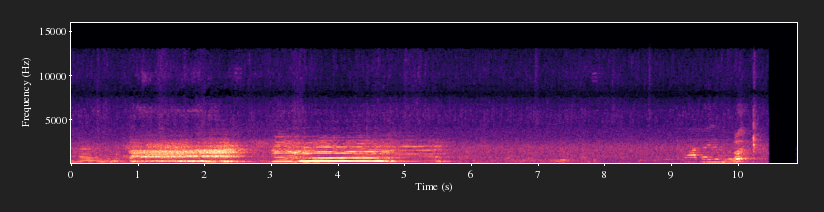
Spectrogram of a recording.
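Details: Big Qurbani bull at a dairy farm in Bangladesh, lowing: two long, loud harmonic moos back to back, the second deeper and steadier, then quieter background with people talking and a short rising sound near the end.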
